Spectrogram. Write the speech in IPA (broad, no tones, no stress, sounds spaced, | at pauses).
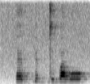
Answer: ɛ kʷ ɠ e b ɡ ɪ b a β o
